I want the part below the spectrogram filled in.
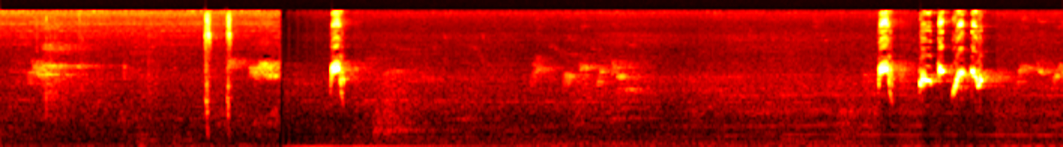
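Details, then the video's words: Caged red-whiskered bulbul in Thailand, a southern-style bird compared in the Lak Wai and Mae Bot song styles. It gives one quick burst of bright, warbled notes near the end, after scattered short chirps, over a soft hiss. "ที่เด็ดทั้งคู่"ลากหวายVSแม่บท(Bulbul bird Thailand)"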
